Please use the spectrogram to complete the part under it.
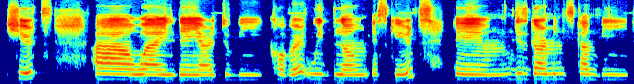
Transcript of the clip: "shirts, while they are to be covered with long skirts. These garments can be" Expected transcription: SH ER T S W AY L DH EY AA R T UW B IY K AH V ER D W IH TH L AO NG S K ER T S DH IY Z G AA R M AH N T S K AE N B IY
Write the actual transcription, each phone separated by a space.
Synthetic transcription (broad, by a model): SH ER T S W AY L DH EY AA R T UW B IY K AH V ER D W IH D L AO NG S K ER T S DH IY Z G AA R M AH N T S K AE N B IY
